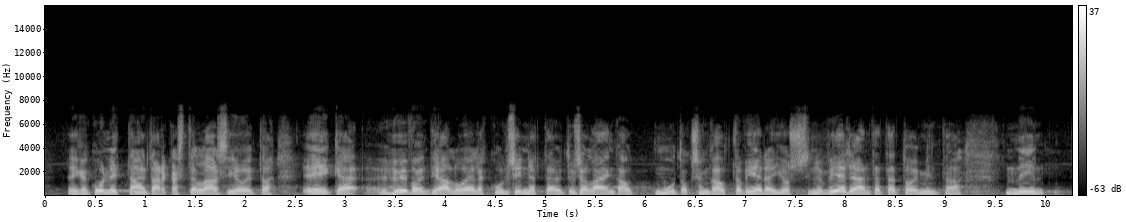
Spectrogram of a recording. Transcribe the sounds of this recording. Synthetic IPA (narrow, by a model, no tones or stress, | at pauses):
eikækunːit̪ːɑint̪ɑrkɑst̪elːɑɑsioit̪ɑeikæhyʋiʋoint̪iɑlueilːekkunsinːet̪tæyt̪yselːɑiŋkɑutmuːt̪okseŋkɑut̪ːɑʋieɾæjjossinːeʋʋiedæːnt̪æt̪æt̪oimint̪ɑː | niːn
